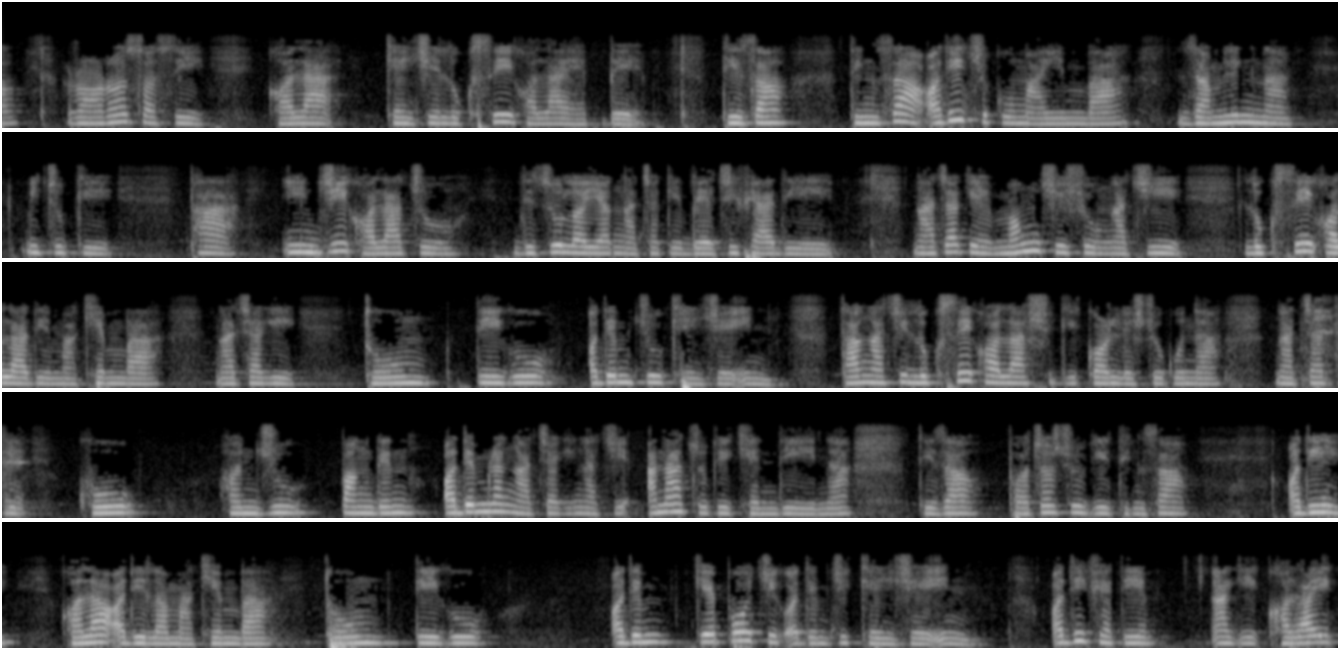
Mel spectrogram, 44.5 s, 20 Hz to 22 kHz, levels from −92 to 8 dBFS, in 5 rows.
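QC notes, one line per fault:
7.45–7.83 s, 10.96–11.17 s, 17.56–17.87 s, 26.67–26.87 s, 35.50–35.77 s, 44.22–44.47 s, AMR bit errors: speech abruptly turns hoarse and gargly while pitch and loudness roughly hold. Corrupted unprotected bits misplace the excitation pulses and skew the fine gain and spectral values, which suggests roughly 7 to 10 percent bit errors. On a spectrogram, harmonics smear into scratchy broadband noise, and the waveform envelope stays near normal.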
